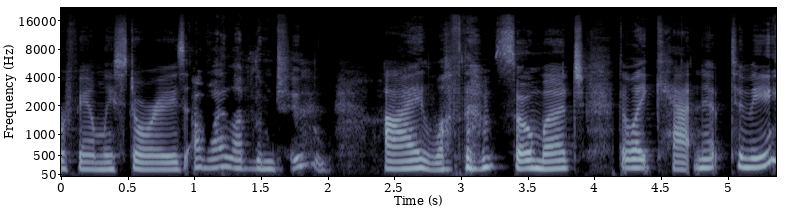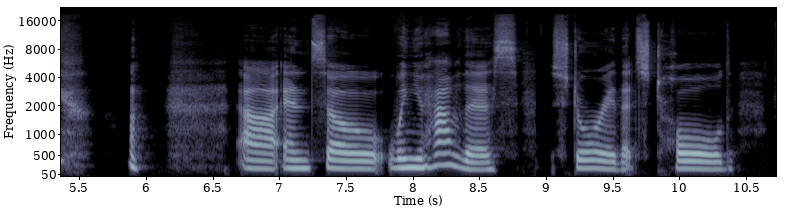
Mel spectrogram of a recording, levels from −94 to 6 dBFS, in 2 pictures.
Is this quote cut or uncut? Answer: uncut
